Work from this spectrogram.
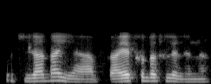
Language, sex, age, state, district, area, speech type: Hindi, male, 30-45, Rajasthan, Karauli, rural, conversation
